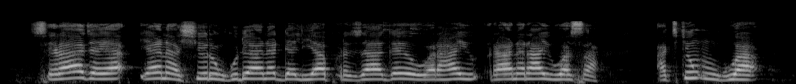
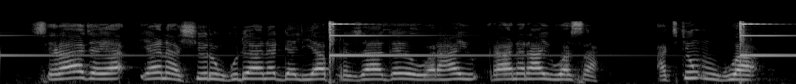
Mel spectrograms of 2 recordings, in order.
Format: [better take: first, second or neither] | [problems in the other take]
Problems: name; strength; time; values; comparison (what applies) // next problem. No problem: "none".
first | background sound (Bell); as loud as the speech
